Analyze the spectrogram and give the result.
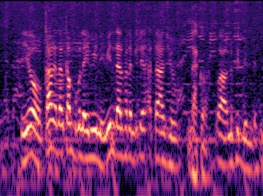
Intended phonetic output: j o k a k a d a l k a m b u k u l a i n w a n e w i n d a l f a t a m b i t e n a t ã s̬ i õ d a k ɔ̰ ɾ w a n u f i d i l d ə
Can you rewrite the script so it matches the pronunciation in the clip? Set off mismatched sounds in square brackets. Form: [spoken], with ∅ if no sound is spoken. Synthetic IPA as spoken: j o k a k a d a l k a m b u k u l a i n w [i] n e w i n d a l f a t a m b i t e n a t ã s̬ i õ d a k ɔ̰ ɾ w a n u f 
